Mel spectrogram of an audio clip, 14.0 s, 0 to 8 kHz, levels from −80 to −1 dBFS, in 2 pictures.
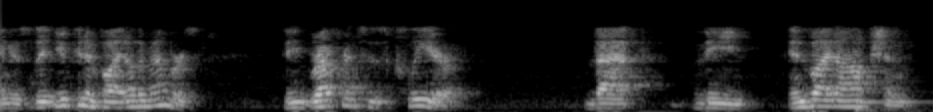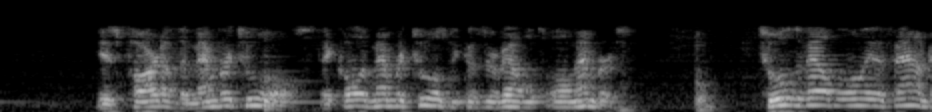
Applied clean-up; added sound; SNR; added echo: none; Bowed string instrument; 18 dB; reverberation time 0.2 s.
